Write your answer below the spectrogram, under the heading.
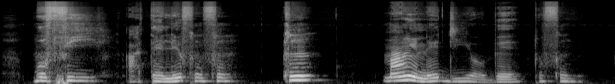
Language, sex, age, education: Yoruba, male, 15-29, tertiary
